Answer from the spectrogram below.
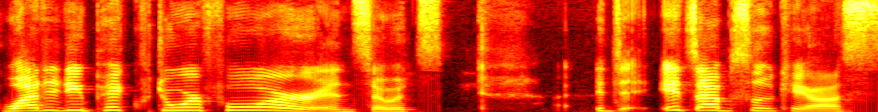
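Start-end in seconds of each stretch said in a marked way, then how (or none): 0.0-1.6 raised, high-pitched screaming. Retelling teammates reacting to one player's vote: imitating screaming teammates. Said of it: "And everyone's screaming".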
